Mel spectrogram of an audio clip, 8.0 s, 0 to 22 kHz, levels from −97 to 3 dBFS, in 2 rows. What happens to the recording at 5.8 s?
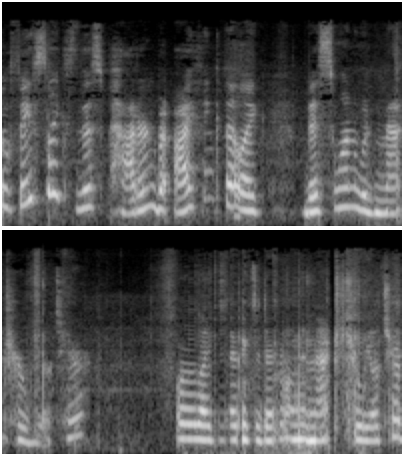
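At 5.79 s repeated packet loss sets in and lasts until 7.62 s. About two dozen short holes, none longer than 45 ms, are patched by stretching the preceding sound, so the audio turns choppy and robotic. Spectrograms show smeared, repeated frames and dropouts.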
